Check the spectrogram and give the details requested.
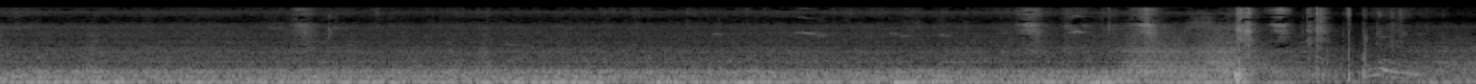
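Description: Steady low rumble of a moving passenger train heard from inside the car. Near the end come a few light clicks and one sharp knock.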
